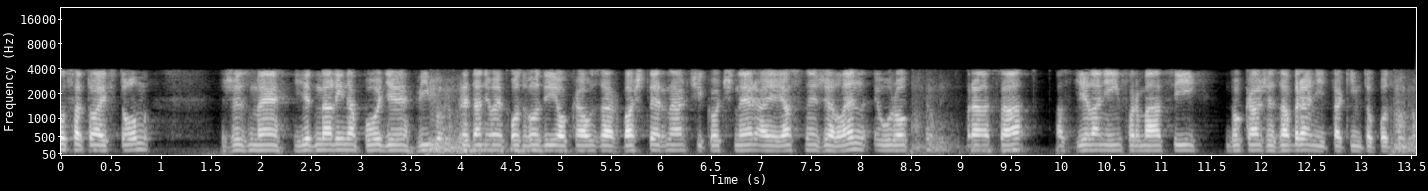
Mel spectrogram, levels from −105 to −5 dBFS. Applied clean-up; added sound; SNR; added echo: neural mask model DeepFilterNet 3.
